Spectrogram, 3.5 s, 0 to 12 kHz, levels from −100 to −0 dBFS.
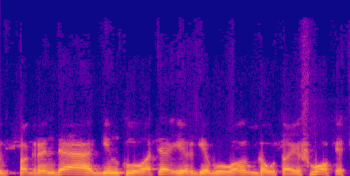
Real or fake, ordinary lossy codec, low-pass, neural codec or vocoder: real; MP3, 48 kbps; 10.8 kHz; none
